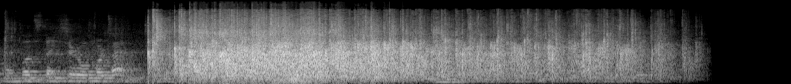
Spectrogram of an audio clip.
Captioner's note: audience Applause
